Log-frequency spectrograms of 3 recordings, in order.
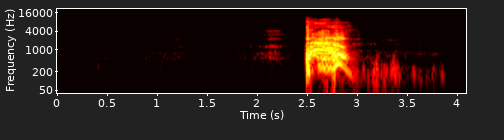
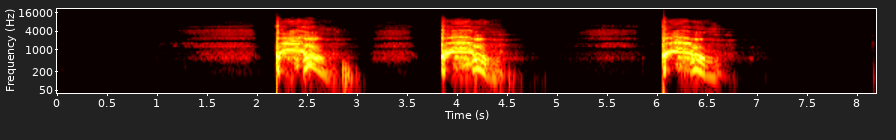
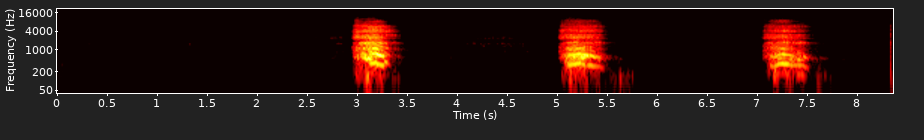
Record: cough_length: 4.1 s
cough_amplitude: 31331
cough_signal_mean_std_ratio: 0.26
three_cough_length: 8.2 s
three_cough_amplitude: 32768
three_cough_signal_mean_std_ratio: 0.35
exhalation_length: 8.4 s
exhalation_amplitude: 21206
exhalation_signal_mean_std_ratio: 0.25
survey_phase: beta (2021-08-13 to 2022-03-07)
age: 65+
gender: Male
wearing_mask: 'No'
symptom_runny_or_blocked_nose: true
symptom_sore_throat: true
symptom_onset: 4 days
smoker_status: Never smoked
respiratory_condition_asthma: true
respiratory_condition_other: false
recruitment_source: Test and Trace
submission_delay: 1 day
covid_test_result: Positive
covid_test_method: ePCR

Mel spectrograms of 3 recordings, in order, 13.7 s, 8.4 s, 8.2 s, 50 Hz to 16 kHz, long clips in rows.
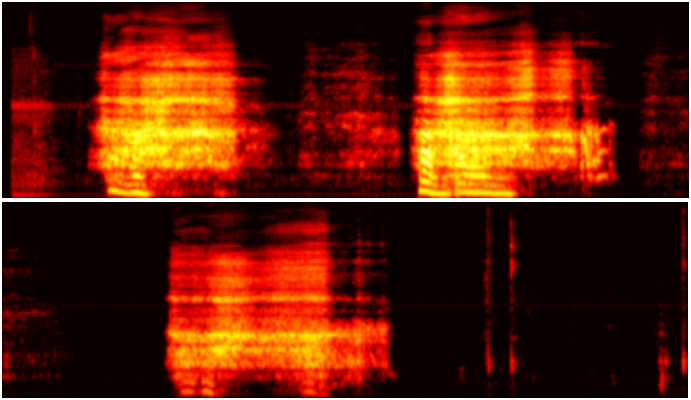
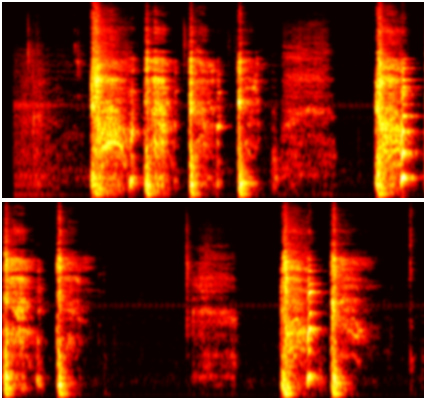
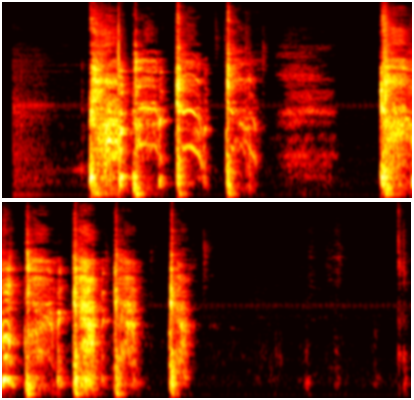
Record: exhalation_length: 13.7 s
exhalation_amplitude: 31817
exhalation_signal_mean_std_ratio: 0.45
three_cough_length: 8.4 s
three_cough_amplitude: 32768
three_cough_signal_mean_std_ratio: 0.39
cough_length: 8.2 s
cough_amplitude: 32768
cough_signal_mean_std_ratio: 0.41
survey_phase: beta (2021-08-13 to 2022-03-07)
age: 65+
gender: Female
wearing_mask: 'No'
symptom_none: true
symptom_onset: 6 days
smoker_status: Never smoked
respiratory_condition_asthma: false
respiratory_condition_other: false
recruitment_source: REACT
submission_delay: 3 days
covid_test_result: Negative
covid_test_method: RT-qPCR
influenza_a_test_result: Negative
influenza_b_test_result: Negative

